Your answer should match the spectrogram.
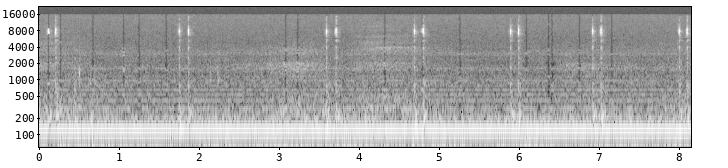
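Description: Faint computer mouse clicks, repeated about once a second, as a web page's randomize button is clicked over and over, over a low steady hum in otherwise near silence.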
